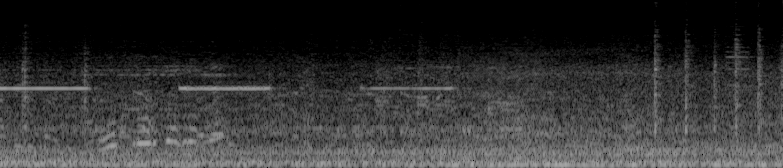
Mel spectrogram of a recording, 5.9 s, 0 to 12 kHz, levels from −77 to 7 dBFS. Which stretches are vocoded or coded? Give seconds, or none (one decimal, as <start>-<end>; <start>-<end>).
1.4-2.0; 3.5-4.1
